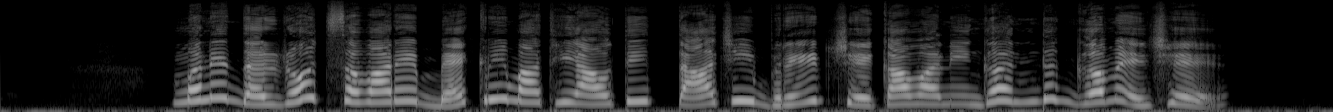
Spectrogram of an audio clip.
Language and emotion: Gujarati, happy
